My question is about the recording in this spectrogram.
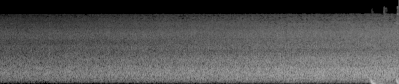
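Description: Rushing river rapids, a steady white-water roar that grows gradually louder. Near the end a low music beat comes in.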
